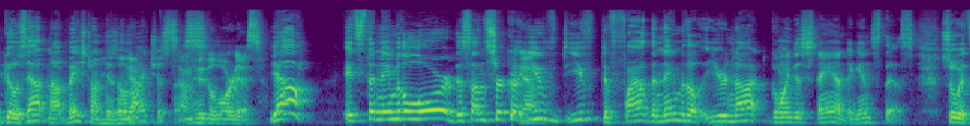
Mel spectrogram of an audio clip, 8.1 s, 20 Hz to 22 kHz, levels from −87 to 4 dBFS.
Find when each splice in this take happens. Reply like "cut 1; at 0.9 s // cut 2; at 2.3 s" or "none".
none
